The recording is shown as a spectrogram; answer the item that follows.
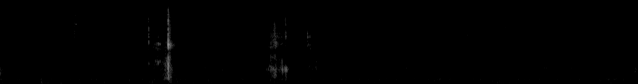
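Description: Faint handling of an oracle-deck guidebook, its pages being turned while looking up a card entry: a few short papery rustles in the first three seconds, the loudest about one and a half seconds in, then only faint ticks.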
